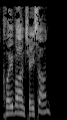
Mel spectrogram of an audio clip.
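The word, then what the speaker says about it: K'Lavon Chaisson: Wait, so it actually rhymes, Clavon Chason? – Yeah, that's easy. Okay, because it's K apostrophe L A V O N.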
